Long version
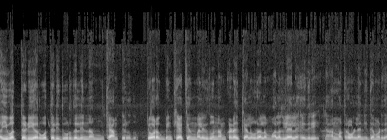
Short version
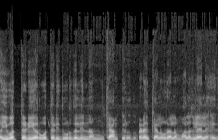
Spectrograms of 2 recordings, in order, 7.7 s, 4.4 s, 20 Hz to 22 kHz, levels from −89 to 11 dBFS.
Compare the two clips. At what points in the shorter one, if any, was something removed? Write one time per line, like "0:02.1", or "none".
0:02.7

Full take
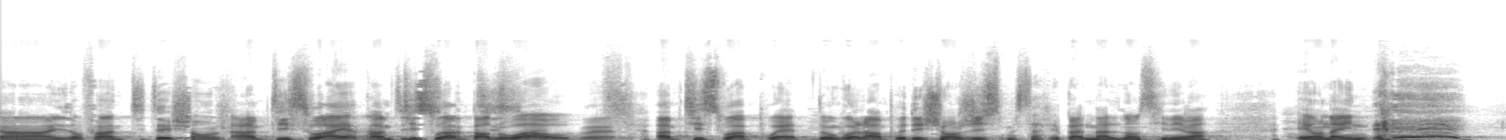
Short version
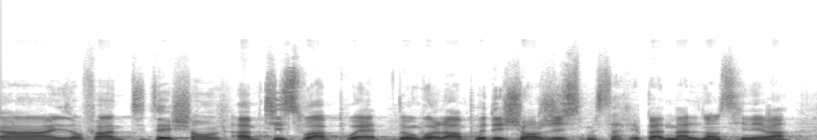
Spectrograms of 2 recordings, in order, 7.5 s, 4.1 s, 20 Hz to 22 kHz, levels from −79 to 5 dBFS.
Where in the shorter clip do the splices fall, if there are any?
0:01.1

